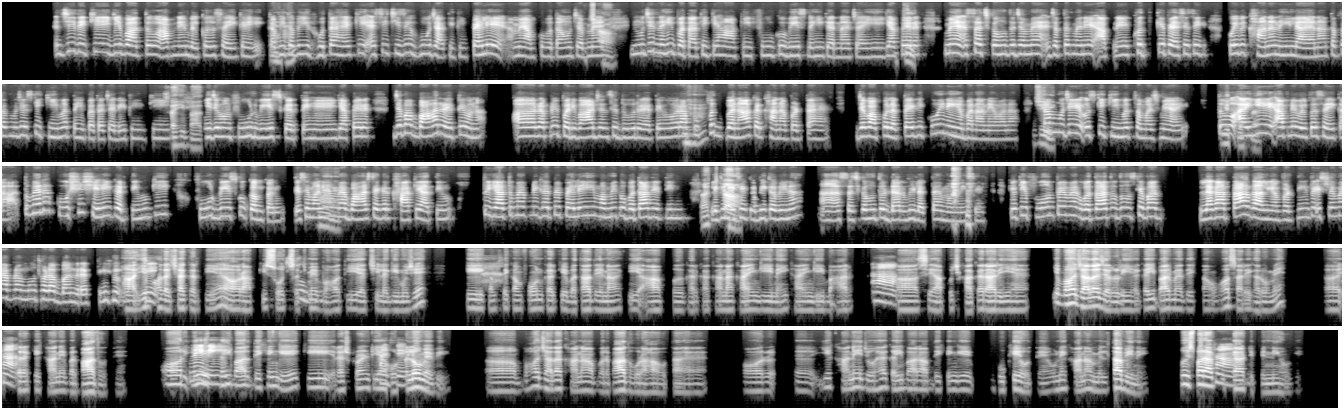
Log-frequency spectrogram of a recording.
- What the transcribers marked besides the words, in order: in English: "फूड"; in English: "वेस्ट"; in English: "फूड वेस्ट"; in English: "फूड वेस्ट"; chuckle; laughing while speaking: "हूँ"; in English: "रेस्टोरेंट"
- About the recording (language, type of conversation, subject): Hindi, podcast, रोज़मर्रा की जिंदगी में खाद्य अपशिष्ट कैसे कम किया जा सकता है?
